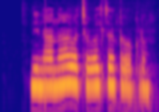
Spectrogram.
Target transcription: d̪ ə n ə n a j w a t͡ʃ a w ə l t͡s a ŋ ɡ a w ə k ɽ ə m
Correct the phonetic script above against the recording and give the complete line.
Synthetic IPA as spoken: d̪ ə n ɑ n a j w a t͡ʃ a w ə l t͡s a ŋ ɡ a w ə k ɽ ə m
